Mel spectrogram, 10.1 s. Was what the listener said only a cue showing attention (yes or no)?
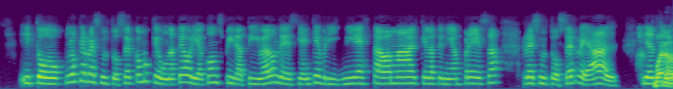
no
